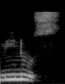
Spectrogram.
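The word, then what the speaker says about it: Minus: মানে কি বলে পুংট আর যদি কারো ইমেইল এড্রেসে মাইনাস থাকে তা মাইনাস কে যার মানে বলবে মিনুস কি বলবে মিনুস এম ই কি হবে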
